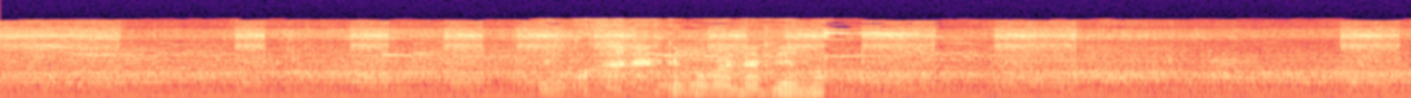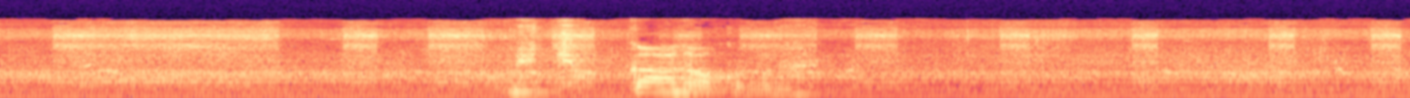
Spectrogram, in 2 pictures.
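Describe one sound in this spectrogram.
A jetpack hisses steadily as it lifts off and flies.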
